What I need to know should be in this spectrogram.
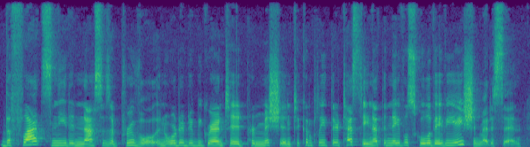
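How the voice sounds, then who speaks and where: An online audience listens as a woman reads a novel aloud for a book club read-along. She's expressive, her voice on the high side, her speed normal.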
